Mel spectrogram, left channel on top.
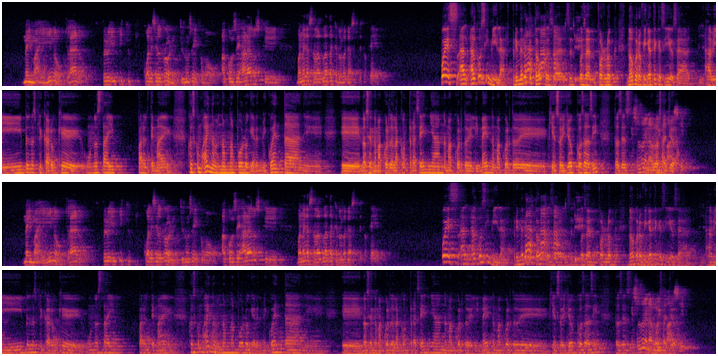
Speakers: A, on the left; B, on the left.
A: me imagino, claro. Pero ¿y, y cu- cuál es el rol? Yo no sé, como aconsejar a los que van a gastar la plata que no la gasten, ok.
B: Pues al- algo similar. Primero
A: <laughs>
B: que todo, pues, ah, es- es- pues al Forlock. No, pero fíjate que sí, o sea, a mí pues me explicaron que uno está ahí para el tema de cosas como, ay, no, no, no puedo loguear en mi cuenta, eh, eh, no sé, no me acuerdo la contraseña, no me acuerdo del email, no me acuerdo de quién soy yo, cosas así. Entonces,
A: Eso suena
B: uno
A: muy
B: los
A: fácil.
B: ayuda.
